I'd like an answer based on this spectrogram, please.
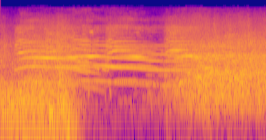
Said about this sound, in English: Ah, a room full of cats, just as I thought.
